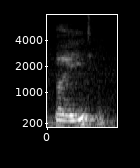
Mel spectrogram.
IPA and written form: bɜɪd (bird)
